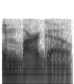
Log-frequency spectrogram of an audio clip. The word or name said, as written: embargo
